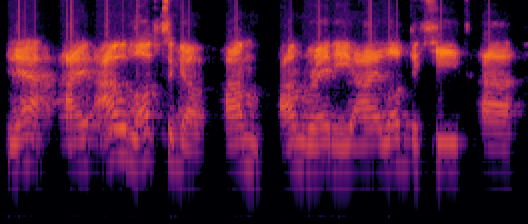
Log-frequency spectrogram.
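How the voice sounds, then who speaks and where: A man's voice: fairly high pitch, steady tone, moderate pace, pushed and bright, rough recording. A young man from Romania, a native Romanian speaker, talking as a guest in a casual interview in an earnest, reflective way with plenty of fillers and restarts. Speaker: guest, football creator and coach. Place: lives in Massachusetts.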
